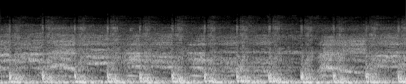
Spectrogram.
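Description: A powwow drum group singing a chicken dance song together over a steady, fast beat on a large shared drum.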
